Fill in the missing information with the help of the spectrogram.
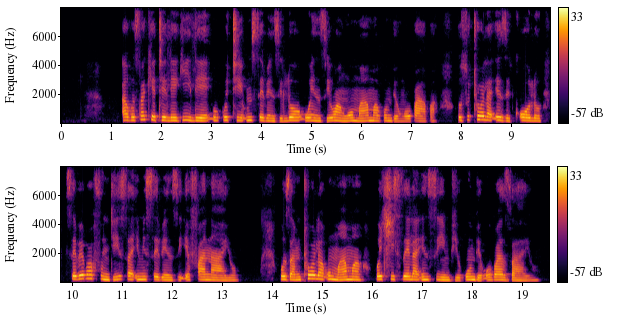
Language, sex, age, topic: North Ndebele, female, 36-49, education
